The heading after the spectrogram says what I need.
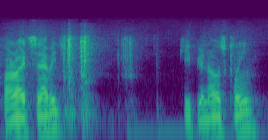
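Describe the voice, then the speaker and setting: An actor playing a police detective sergeant who narrates in a clipped, flat, matter-of-fact way, in 1940s radio drama. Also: male voice, medium pitch, unhurried, background noise, close to an everyday voice. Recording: dull old radio recording with music.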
